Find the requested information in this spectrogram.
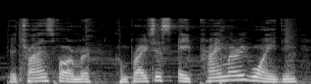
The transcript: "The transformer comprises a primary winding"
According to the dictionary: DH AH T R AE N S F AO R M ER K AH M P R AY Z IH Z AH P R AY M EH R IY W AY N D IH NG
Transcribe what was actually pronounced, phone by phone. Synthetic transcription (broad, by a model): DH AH T R AE N S F AO R M ER K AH M P R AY S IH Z AH P R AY M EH R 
